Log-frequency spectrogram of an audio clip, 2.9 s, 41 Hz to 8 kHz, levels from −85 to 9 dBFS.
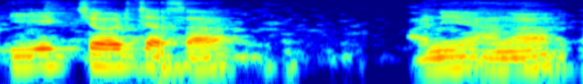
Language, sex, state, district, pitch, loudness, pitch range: Konkani, male, Goa, North and South Goa, 120 Hz, -18 LUFS, 110-125 Hz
